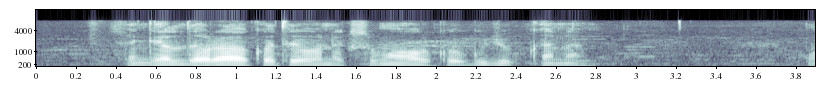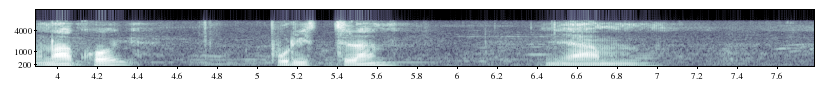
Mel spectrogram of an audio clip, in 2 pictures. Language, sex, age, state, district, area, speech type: Santali, male, 60+, West Bengal, Paschim Bardhaman, urban, spontaneous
